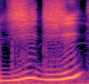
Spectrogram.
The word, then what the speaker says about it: Geagea: Et c'est une artiste qui s'appelle Gigi, ça s'écrit G-E-A-G-E-A.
